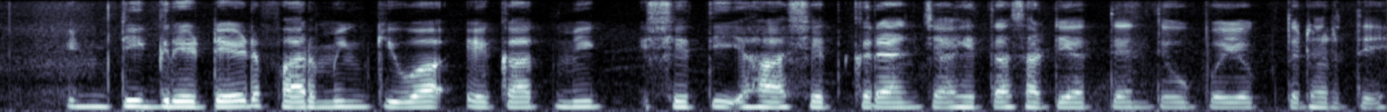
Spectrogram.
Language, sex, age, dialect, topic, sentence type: Marathi, male, 18-24, Standard Marathi, agriculture, statement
